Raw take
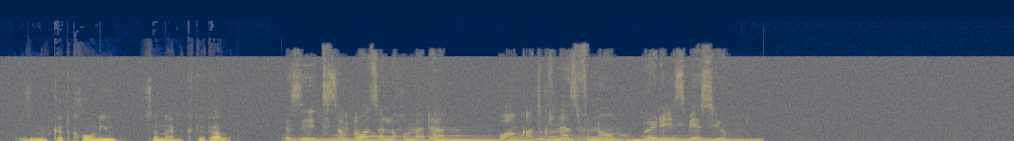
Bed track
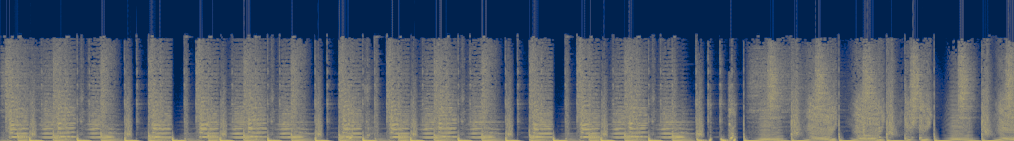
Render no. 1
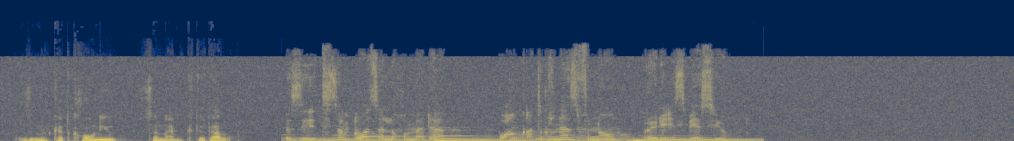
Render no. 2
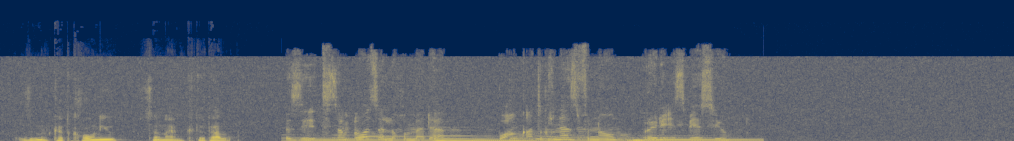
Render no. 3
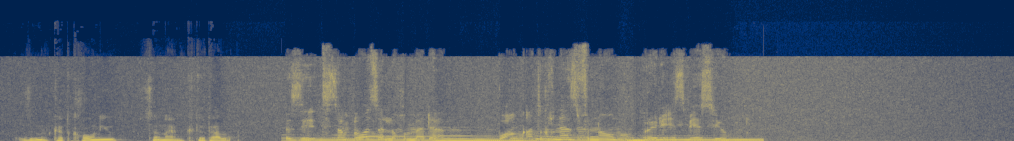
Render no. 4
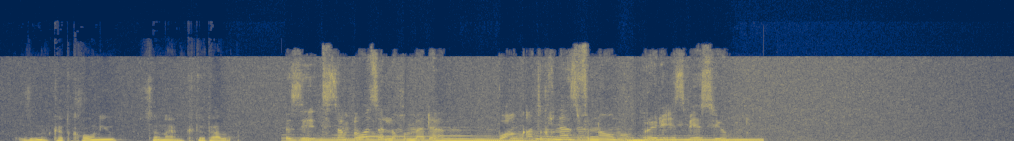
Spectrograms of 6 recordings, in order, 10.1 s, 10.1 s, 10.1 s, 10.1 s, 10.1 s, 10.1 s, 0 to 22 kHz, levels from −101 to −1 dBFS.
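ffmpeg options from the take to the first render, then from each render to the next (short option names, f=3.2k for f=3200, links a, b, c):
-af "afftdn=nr=6:nf=-42"
-filter_complex "[0:a]asettb=1/sr,asplit=3[a][b][c];[a]atrim=end=1.544[d];[b]atrim=start=1.54:end=2.01,asetpts=PTS-STARTPTS,afade=t=in:d=0.004:c=qsin,afade=t=out:st=0.466:d=0.004:c=qsin,asplit=2[e][f];[f]adelay=26,volume=-9dB[g];[e][g]amix=inputs=2:normalize=0,atrim=end_sample=20727[h];[c]atrim=start=2.006[i];[d][h]acrossfade=d=0.004:c1=hsin:c2=qsin[j];[j][i]acrossfade=d=0.004:c1=qsin:c2=hsin"
-af "dynaudnorm=f=930:g=5:m=11dB,alimiter=limit=-14dB:level=0:latency=1:release=99"
-af "volume=1dB"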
